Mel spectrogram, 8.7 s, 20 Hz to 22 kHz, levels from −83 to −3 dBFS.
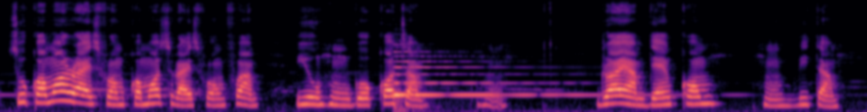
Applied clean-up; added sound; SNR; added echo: none; Piano; 10 dB; none.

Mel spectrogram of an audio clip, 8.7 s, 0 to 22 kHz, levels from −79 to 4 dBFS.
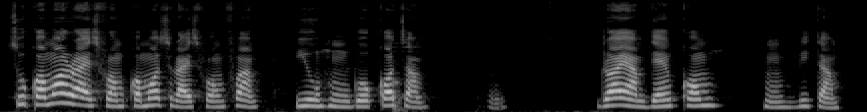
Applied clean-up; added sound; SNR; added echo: neural mask model DeepFilterNet 3.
